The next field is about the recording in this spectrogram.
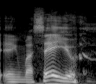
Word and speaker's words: Maceió: Maceio. Maceió e eles, não e eles falavam, repetiam, e, e eu nem sabia que eu estava falando errado.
